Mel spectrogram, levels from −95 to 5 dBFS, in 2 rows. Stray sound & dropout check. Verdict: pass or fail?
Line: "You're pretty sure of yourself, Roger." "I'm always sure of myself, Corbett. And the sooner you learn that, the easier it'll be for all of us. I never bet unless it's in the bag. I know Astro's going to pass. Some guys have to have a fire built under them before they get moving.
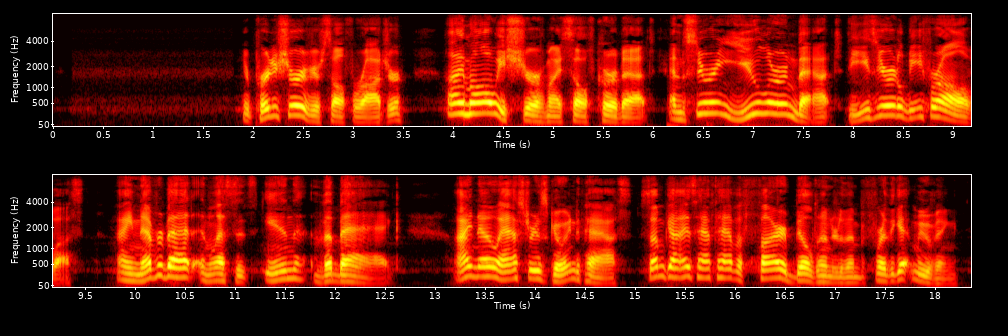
pass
